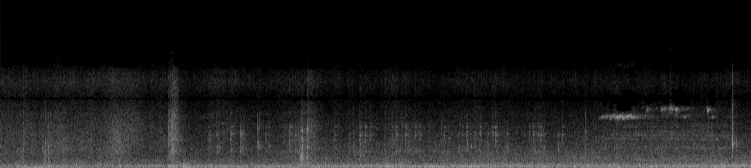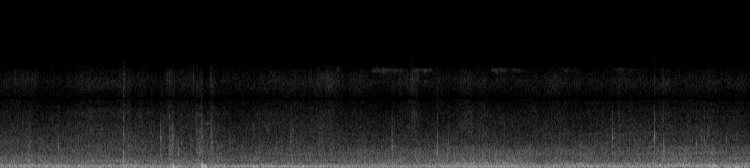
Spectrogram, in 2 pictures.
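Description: Wind rushes steadily past a moving bike.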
